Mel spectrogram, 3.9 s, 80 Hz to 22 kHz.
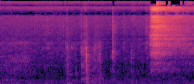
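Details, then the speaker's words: Orion Motor Tech pressure brake bleeder after bleeding all four wheels with new brake lines: short sharp hiss venting about 10 PSI leftover pressure from tank before disconnecting from reservoir; normal. "You hear that little hiss. If you disconnect from the reservoir, it's gonna kind of like shoot out at you. There we go, we release the pressure in the system."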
